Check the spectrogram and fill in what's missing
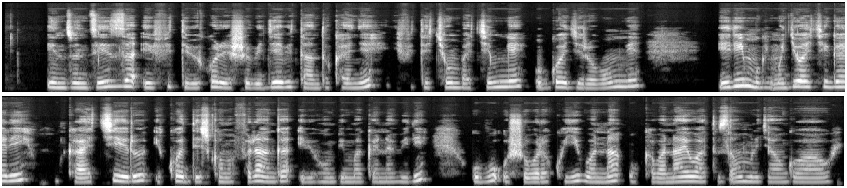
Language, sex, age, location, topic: Kinyarwanda, female, 18-24, Huye, finance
